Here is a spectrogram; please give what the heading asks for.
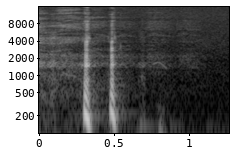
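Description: Two quick, sharp, loud coughs in close succession from a tickling throat, followed by a faint throat-clearing rasp and then quiet.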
